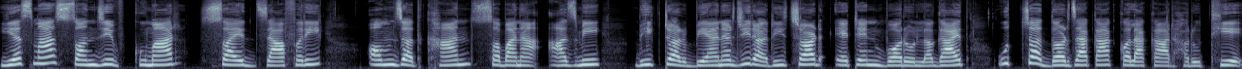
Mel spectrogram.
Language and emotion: Nepali, neutral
